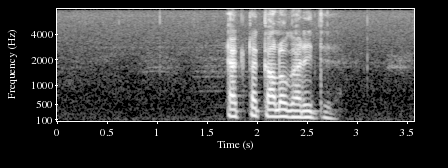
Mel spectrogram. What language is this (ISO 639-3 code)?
ben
